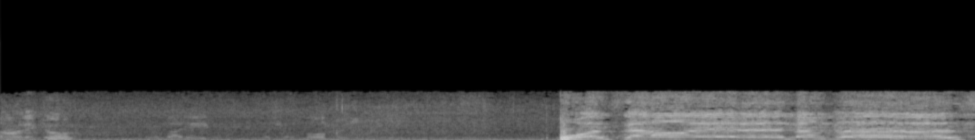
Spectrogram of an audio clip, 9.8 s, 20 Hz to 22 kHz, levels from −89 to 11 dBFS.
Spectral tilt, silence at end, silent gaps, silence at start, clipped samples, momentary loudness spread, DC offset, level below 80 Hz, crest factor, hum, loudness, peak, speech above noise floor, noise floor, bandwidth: -2 dB/octave; 0 s; none; 0 s; under 0.1%; 23 LU; under 0.1%; -56 dBFS; 20 dB; none; -17 LUFS; 0 dBFS; 19 dB; -40 dBFS; 8.2 kHz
